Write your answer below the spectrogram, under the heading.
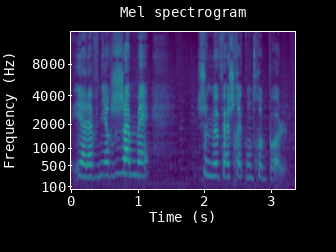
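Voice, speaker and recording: Woman playing a small girl, high squeaky voice, halting and tearful, storybook reading. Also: steady tone, a bit bright, soft background music. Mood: upset. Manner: halting, on the verge of tears. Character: young girl, remorseful, tearful.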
